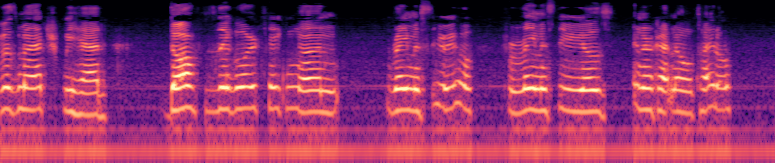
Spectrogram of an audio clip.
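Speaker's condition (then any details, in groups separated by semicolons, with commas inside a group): Cerebral palsy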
